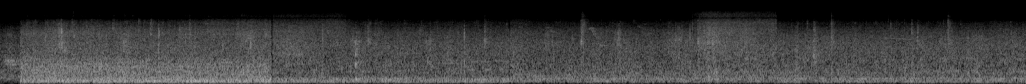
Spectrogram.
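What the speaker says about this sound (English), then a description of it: "I'm hoping that this rain will let up here in a little bit" Steady rain from a heavy storm at harvest time patters and hisses continuously, a dense wash of drops with a heavier burst at the start and no talking.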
